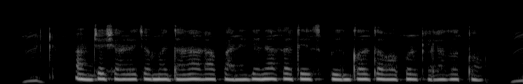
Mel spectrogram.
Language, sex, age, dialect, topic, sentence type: Marathi, female, 18-24, Varhadi, agriculture, statement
